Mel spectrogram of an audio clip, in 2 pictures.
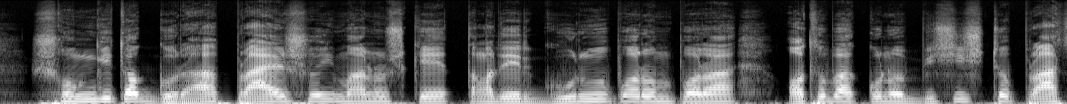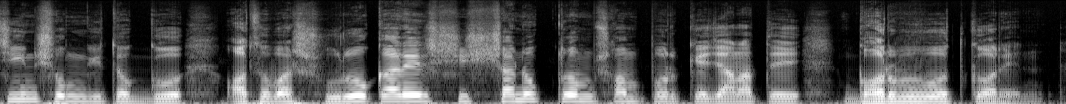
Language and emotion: Bengali, neutral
